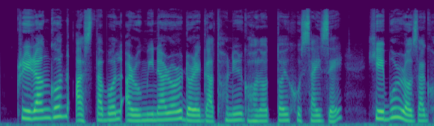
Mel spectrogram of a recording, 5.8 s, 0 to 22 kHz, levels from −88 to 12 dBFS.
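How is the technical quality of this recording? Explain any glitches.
No technical glitches are audible anywhere in this recording.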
